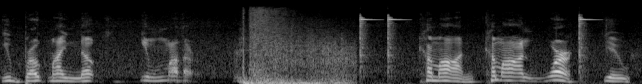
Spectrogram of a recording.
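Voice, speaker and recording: A man's voice: fairly high pitch, slow, noisy background. A man playing a ruthless armed bank robber in an audio drama, speaking in a domineering, commanding, menacing way. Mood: enraged, hurt.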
